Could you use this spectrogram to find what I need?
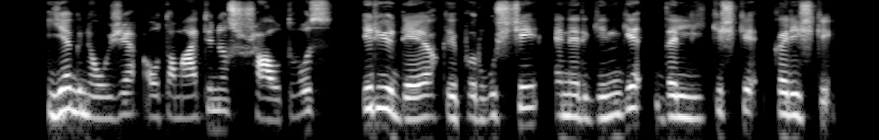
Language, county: Lithuanian, Vilnius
